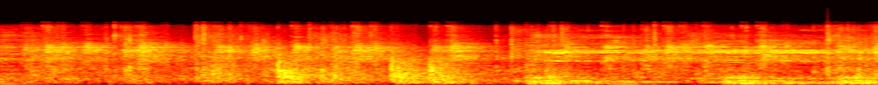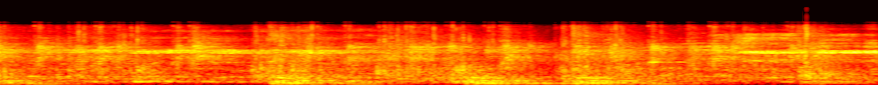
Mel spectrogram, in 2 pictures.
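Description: Tap shoes striking a wooden stage floor as several dancers tap together: a dense, quick run of clicks and thuds.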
